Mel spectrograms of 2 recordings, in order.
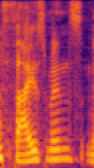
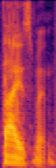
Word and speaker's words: Theismann: Joe Theismann's name is not pronounced Theismann. Did you know that? – What? – It's Theismann. And they changed it when he was in college so they could run a Heisman campaign for him. And to this day, everybody calls him Joe Theismann, and that is not how you pronounce his last name.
